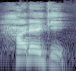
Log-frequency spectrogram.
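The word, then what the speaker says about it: 晴れ着: 맑아진 그래서 그 맑은 날 입고 나가는 그래서 발음은 하레기 하레기 평상시에는 평상복이 아니라 날이 맑아져 놀러 나갈테니까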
